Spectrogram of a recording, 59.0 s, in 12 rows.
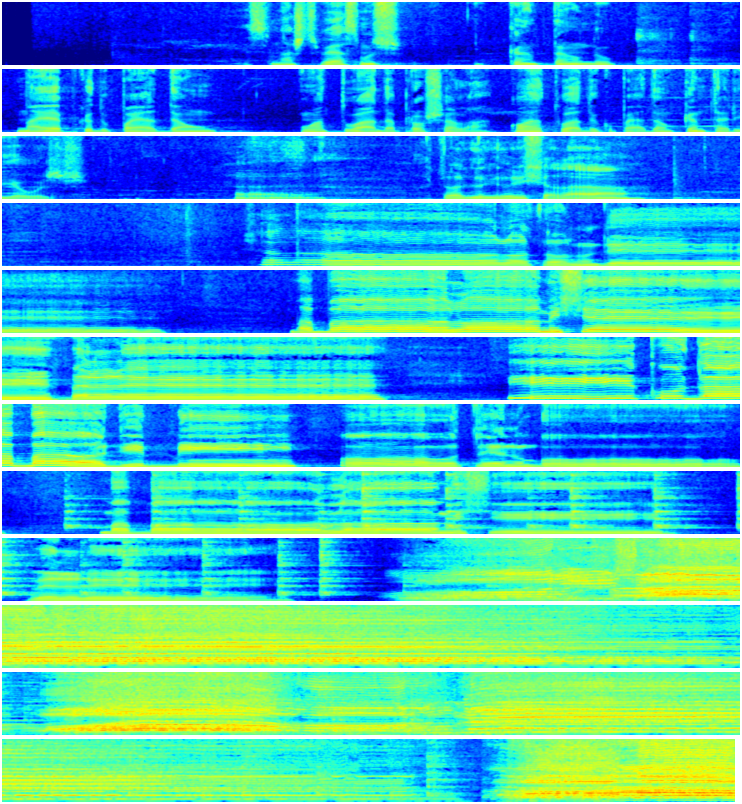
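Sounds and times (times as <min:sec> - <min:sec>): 
devotional song: 0:16.4 - 0:58.9.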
